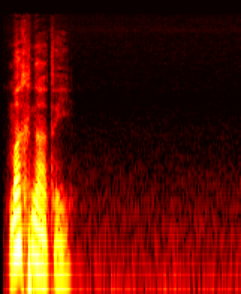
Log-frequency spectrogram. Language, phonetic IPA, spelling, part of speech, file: Russian, [mɐxˈnatɨj], мохнатый, adjective, Ru-мохнатый.ogg
- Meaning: 1. hairy, furry, wooly 2. shaggy, unkempt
